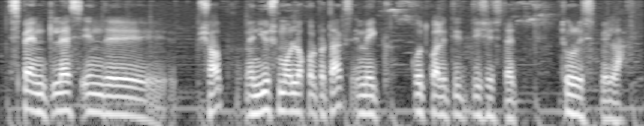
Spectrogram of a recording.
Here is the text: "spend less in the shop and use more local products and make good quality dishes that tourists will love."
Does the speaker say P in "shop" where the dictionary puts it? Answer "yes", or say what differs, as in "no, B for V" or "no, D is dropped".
yes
